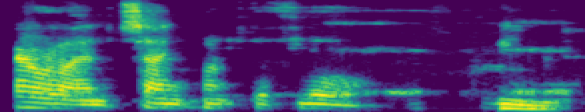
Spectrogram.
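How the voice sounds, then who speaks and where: A man reads a story aloud in a steady, plain manner. His voice is husky and sits at an everyday pitch. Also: fairly quick, low-quality recording. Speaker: narrator. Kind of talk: storybook reading.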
